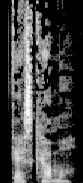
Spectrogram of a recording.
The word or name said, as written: gaskammer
